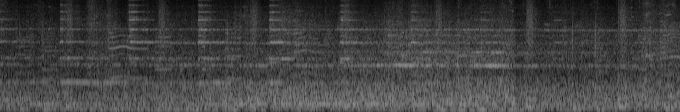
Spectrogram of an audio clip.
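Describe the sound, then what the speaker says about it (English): A freight train rolls past loudly and close, steady rumble with clickety-clack wheel beats and occasional high wheel squeal, no voices. "Freight trains are used to carry all kinds of heavy loads"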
